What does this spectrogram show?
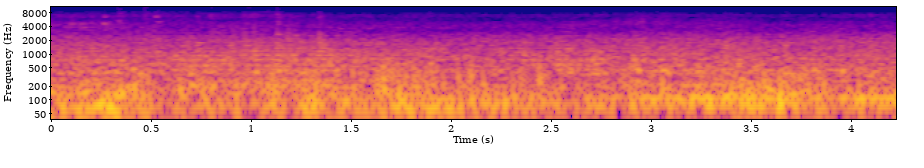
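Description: A train running through the station: a steady rumble with a low hum that grows stronger near the end, mixed with wind buffeting the microphone.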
